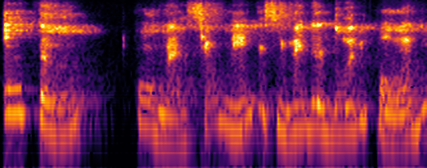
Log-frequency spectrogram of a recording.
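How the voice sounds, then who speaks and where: A man's raised, projected voice, bright and sharp in tone, at a moderate pace and with very wide pitch swings. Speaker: sales manager in health insurance. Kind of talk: webinar talk. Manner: repetitive stammering on words.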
